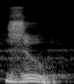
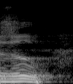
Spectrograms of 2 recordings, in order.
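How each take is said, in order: First: It begins with a buzzing z sound. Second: It begins with the tongue between the teeth. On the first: The speaker calls it wrong. "Jadi bukan zu ya" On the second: The speaker calls it right. "ujung lidahnya sedikit kita keluarkan ke depan"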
